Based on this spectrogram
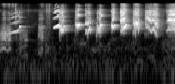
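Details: Javan myna used as a lure recording, giving a rapid run of harsh, squeaky chattering notes, about four per second, high and noisy with whistled edges.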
